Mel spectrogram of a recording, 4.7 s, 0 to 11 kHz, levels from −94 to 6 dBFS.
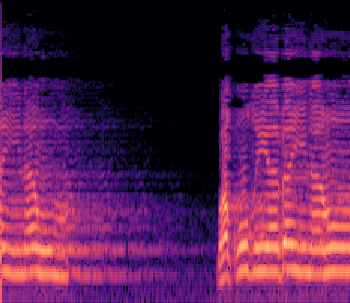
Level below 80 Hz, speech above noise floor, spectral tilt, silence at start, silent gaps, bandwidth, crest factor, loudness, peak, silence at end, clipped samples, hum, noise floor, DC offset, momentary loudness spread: -60 dBFS; 46 dB; -6.5 dB/octave; 0 s; none; 7 kHz; 16 dB; -15 LUFS; -2 dBFS; 0 s; under 0.1%; none; -61 dBFS; under 0.1%; 11 LU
